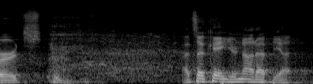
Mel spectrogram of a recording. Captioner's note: attendees laughing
